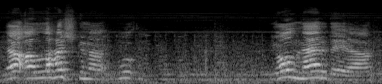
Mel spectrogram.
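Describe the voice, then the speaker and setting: Slow and expressive, her high voice belongs to a streamer working through a horror game. She mutters to herself, gasps and nervously pleads along the way, heard from afar beneath loud game music.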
